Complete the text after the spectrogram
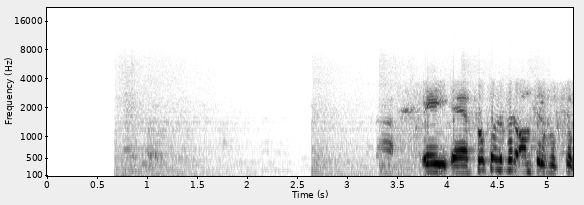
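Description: A man speaks steadily into a microphone, reporting.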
